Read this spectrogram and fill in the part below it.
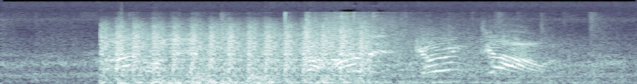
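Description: Rapid gunfire from a warplane in the video game Warplanes, a dense, loud burst of machine-gun fire lasting a few seconds, with someone speaking over it.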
